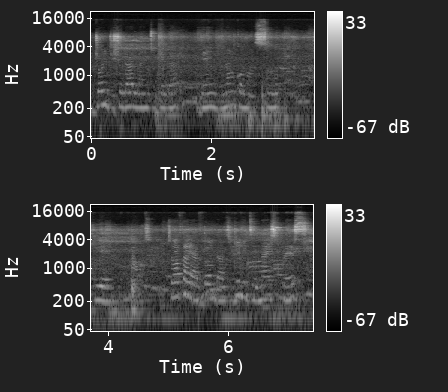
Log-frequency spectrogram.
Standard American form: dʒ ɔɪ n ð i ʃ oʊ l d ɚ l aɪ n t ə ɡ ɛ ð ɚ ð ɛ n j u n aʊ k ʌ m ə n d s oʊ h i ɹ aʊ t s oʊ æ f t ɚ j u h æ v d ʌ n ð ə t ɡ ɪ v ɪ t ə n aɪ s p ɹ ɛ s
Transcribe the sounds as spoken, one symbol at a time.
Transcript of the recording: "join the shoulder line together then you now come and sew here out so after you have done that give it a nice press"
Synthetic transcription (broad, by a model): dʒ ɔɪ n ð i ʃ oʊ d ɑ l aɪ n t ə ɡ ɛ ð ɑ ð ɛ n j u n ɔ k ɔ m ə n s oʊ h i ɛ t s oʊ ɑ f t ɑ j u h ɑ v d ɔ n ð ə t ɡ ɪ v ɪ t ə n aɪ s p ɹ ɛ s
